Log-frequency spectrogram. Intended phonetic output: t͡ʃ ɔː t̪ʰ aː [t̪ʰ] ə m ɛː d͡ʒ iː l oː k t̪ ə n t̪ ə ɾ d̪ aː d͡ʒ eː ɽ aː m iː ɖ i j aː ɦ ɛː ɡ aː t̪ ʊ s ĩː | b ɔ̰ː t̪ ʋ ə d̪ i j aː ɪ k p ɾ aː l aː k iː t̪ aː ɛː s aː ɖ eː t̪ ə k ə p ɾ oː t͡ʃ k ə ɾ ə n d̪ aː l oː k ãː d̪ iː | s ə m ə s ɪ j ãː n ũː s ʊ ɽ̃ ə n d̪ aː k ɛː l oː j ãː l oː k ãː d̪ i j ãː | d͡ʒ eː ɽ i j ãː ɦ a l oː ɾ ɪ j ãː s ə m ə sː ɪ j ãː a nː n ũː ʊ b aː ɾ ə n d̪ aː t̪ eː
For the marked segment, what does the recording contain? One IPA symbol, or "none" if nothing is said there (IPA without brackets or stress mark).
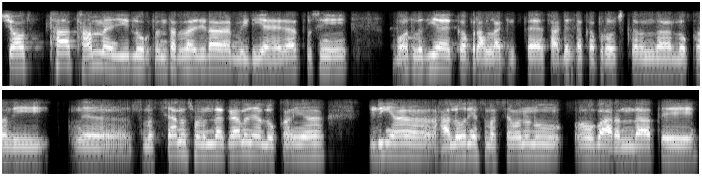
t̪ʰ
